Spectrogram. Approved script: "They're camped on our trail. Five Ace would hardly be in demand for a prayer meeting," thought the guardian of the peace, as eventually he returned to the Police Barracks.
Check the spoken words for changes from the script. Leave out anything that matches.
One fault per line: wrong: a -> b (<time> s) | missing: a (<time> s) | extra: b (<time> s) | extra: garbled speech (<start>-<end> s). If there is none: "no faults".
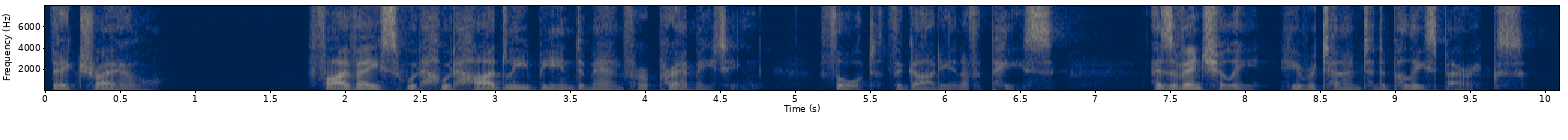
missing: camped on our (0.2 s)
extra: would (2.6 s)
missing: of (6.1 s)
